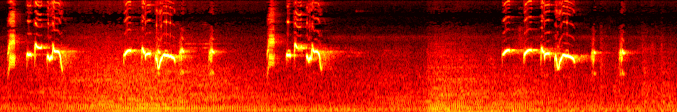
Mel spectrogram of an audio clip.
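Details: Lure call of a sooty-headed bulbul to prompt replies from a seldom-vocal bird: clusters of fast, warbling chirps in short phrases, with a longer gap before the final tumbling run.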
